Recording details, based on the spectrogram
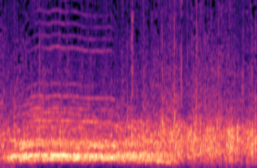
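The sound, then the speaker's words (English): A crowd applauds steadily for the comedians Olga Koch and Jessica Foscue, a dense wash of clapping that stays loud and even throughout, with a few whoops rising above it early on. “A huge round of applause for Jessica Foscue.”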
